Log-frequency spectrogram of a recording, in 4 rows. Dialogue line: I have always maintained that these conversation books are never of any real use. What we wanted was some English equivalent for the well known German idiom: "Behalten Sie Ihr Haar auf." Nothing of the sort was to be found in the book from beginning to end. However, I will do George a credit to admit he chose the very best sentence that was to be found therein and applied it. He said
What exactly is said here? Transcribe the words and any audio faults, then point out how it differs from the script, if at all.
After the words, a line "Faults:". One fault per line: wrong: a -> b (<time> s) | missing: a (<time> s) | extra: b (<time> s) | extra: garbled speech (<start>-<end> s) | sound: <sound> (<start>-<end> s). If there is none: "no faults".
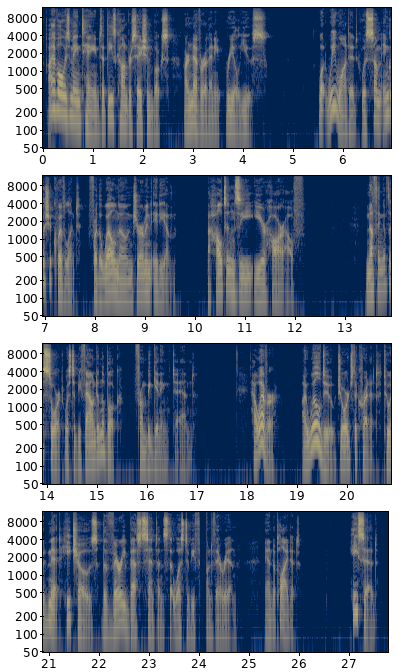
I have always maintained that these conversation books are never of any real use. What we wanted was some English equivalent for the well known German idiom: "Behalten Sie Ihr Haar auf." Nothing of the sort was to be found in the book from beginning to end. However, I will do George the credit to admit he chose the very best sentence that was to be found therein and applied it. He said
Faults:
wrong: a -> the (20.1 s)
sound: dropout (24.0-24.1 s)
